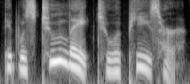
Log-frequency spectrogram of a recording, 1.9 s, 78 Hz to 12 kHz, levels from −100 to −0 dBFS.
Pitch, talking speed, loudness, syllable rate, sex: 210 Hz, 220 wpm, -16 LUFS, 5.1 syllables/s, female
